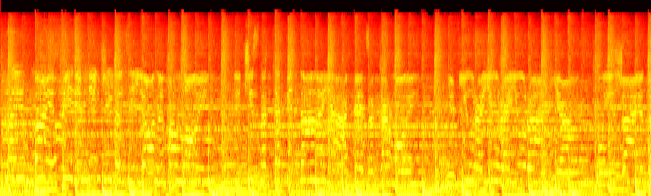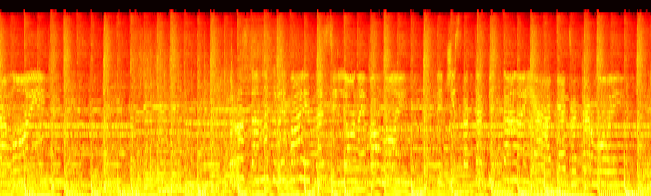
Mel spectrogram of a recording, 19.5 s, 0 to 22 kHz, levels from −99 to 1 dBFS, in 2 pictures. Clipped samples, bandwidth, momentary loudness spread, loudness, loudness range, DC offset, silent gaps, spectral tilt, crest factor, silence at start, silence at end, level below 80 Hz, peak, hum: under 0.1%; 17 kHz; 3 LU; -15 LUFS; 1 LU; under 0.1%; none; -3.5 dB/octave; 14 dB; 0 s; 0 s; -24 dBFS; 0 dBFS; none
